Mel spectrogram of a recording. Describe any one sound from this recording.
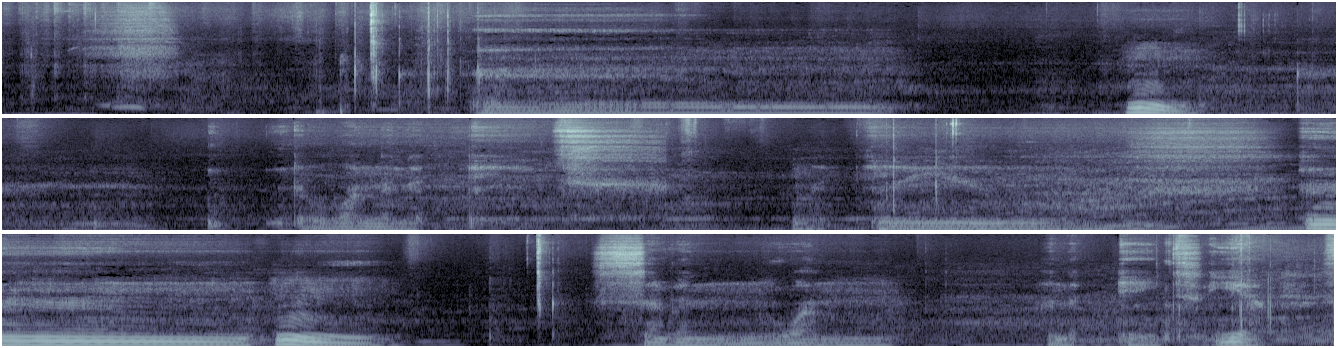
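A pen taps and scratches lightly on paper.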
